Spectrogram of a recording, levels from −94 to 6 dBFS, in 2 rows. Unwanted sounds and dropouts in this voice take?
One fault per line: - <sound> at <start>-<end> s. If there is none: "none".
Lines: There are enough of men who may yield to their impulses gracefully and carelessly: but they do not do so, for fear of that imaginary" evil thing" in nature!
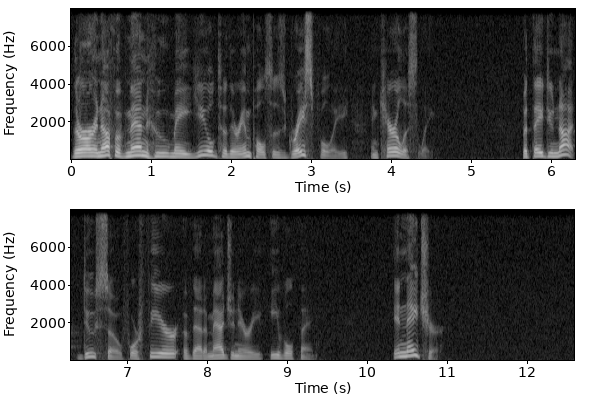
none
